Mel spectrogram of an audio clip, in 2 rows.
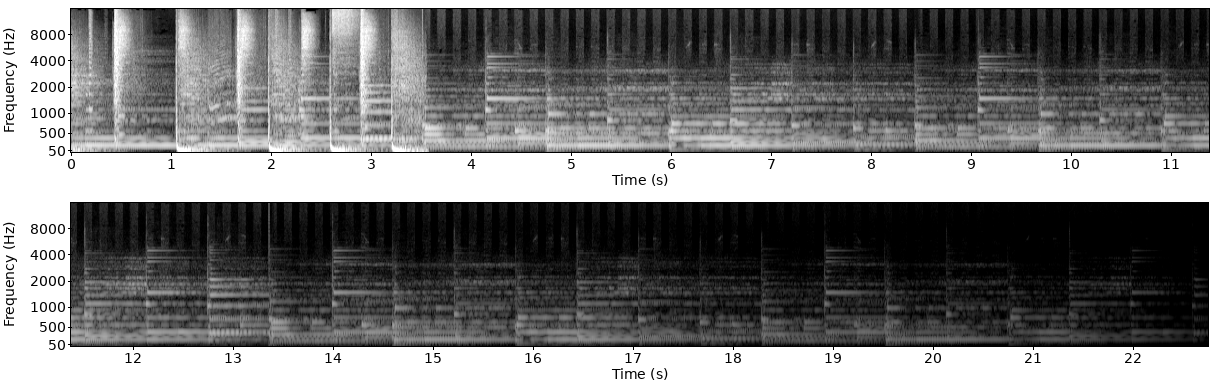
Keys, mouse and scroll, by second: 2.3 scroll up 1, 5.0 click, 5.3 space, 10.5 click, 16.8 click.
